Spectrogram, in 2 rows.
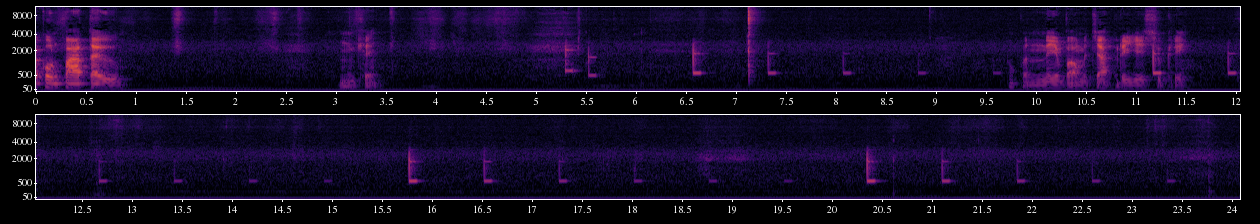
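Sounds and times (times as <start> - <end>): faint ticking with pings: 5.3 - 5.7, 6.6 - 9.0, 9.6 - 9.8, 11.1 - 13.6, 14.2 - 15.1, 15.8 - 19.7, 20.3 - 23.6.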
